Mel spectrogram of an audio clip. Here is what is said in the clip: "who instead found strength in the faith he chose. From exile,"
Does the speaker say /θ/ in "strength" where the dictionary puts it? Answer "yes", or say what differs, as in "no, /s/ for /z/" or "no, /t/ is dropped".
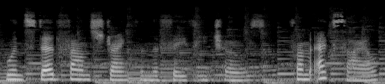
yes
